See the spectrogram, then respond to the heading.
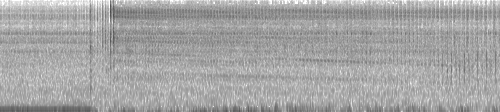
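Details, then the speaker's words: Antique Delco reversible motor after stator lead wire repair, armature somewhat loose: steady hum turns to an uneven, rough low throb three or four times a second as the brush assembly sits dead centre, so it cannot choose direction. "Ah, I got it right in the center. That's what happens when the brush assembly is right in the center, so it can't choose left or right."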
